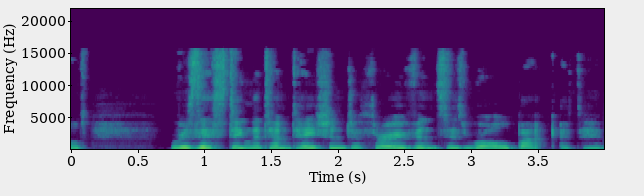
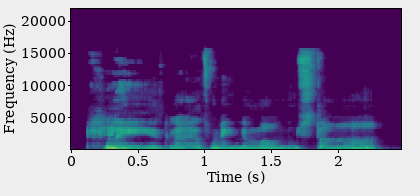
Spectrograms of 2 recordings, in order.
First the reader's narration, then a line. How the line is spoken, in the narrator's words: Greg whined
